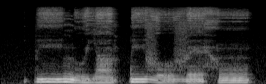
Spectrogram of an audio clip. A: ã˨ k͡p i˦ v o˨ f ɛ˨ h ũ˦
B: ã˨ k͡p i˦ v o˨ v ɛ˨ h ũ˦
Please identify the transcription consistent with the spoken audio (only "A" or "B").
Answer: B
